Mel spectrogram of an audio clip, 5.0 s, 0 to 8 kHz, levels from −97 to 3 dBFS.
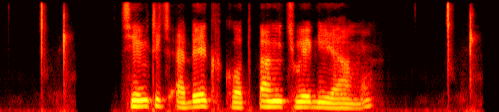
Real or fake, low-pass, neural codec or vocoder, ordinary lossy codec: fake; 7.2 kHz; codec, 16 kHz, 2 kbps, FreqCodec, smaller model; none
